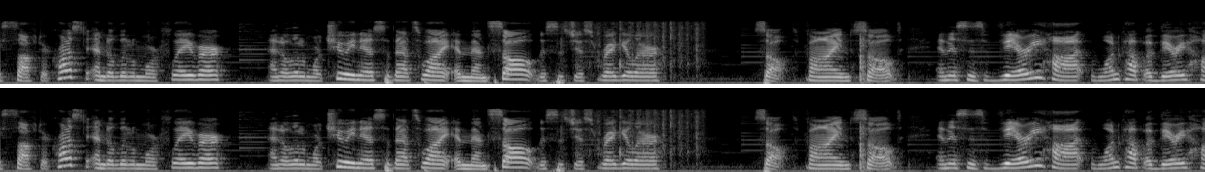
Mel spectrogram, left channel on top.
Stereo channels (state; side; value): identical; both; correlation 1.00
